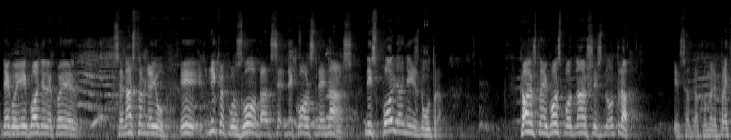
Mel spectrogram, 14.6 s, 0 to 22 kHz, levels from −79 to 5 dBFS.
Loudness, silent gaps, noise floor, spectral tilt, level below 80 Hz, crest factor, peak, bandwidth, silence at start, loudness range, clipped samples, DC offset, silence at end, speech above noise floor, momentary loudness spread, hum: -23 LUFS; none; -54 dBFS; -5 dB/octave; -64 dBFS; 22 dB; -2 dBFS; 16 kHz; 0 s; 4 LU; under 0.1%; under 0.1%; 0 s; 31 dB; 12 LU; none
